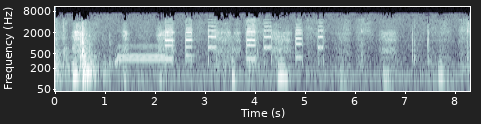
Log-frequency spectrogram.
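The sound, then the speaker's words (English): A telephone keypad being dialed to make a call, with a quick sequence of distinct touch-tone beeps at an uneven rhythm, clear, mixed with small handling noises and no talking. “I'm going to call her right now and tell her that.”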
